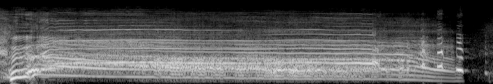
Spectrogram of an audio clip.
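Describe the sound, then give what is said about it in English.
After a 3, 2, 1 countdown, several people scream together at full voice, a loud sustained shared yell lasting about four seconds before trailing off into a few breathy gasps near the end. “We're gonna let it out. Like an actual scream.”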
